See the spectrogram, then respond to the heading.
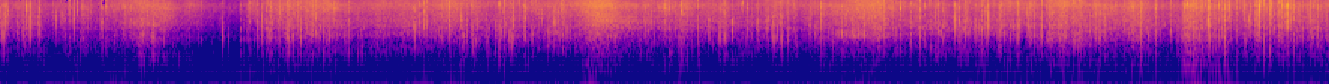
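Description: A clear plastic zipper bag with a green seal strip, filled with dried herbs or seeds, is squeezed, crinkled and rubbed between fingers. The result is a steady, bright crinkling and crackling with fine rustling from the contents and almost no low end, swelling and easing as the grip changes.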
